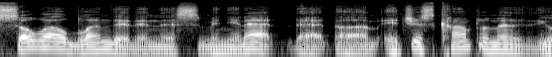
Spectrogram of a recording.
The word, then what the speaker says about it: mignonette: The minuet thing? Go ahead. – Minuet. – No, that's the dance. Mignonette. – Mignonette.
